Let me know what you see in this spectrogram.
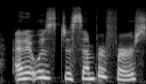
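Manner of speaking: usual speaking voice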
